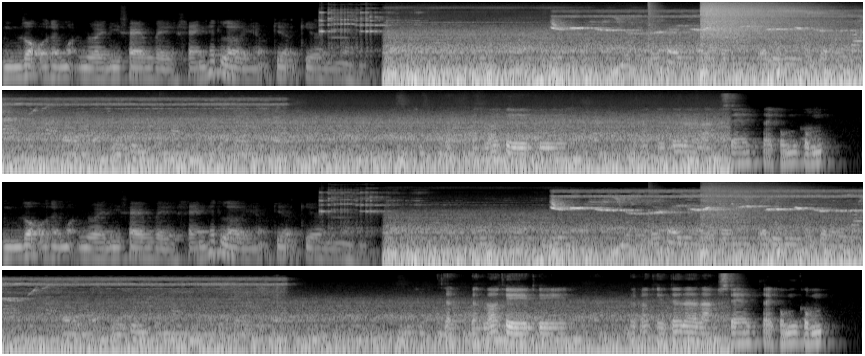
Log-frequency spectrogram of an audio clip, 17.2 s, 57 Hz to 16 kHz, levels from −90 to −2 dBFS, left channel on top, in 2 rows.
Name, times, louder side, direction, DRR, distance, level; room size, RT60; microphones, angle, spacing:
voice 1, 0.0-3.9 4.6-8.6 9.2-11.8 12.5-13.6 13.9-14.0 16.6-16.8, left 1 dB, 45° left, 1.7 m, -39 dB
Coin (dropping), 3.2-11.3, left 7 dB, 30° left, 2.3 m, -46 dB
sound 1, 3.8-15.9, left 5 dB, 65° left, 0.5 m, -28 dB
sound 2, 5.5-11.5, right 2 dB, 15° right, 1.0 m, -31 dB
voice 2, 12.6-14.3 14.8-16.8, right 3 dB, 85° right, 0.7 m, -31 dB
14.0 x 6.1 x 7.2 m
head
